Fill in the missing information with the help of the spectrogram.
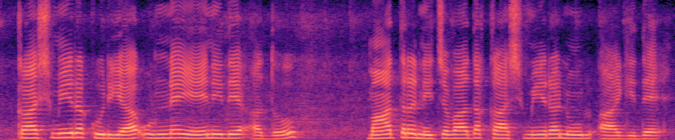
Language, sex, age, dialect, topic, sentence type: Kannada, female, 18-24, Coastal/Dakshin, agriculture, statement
